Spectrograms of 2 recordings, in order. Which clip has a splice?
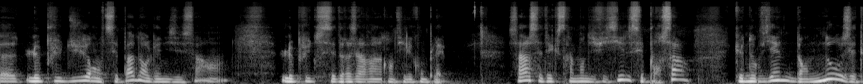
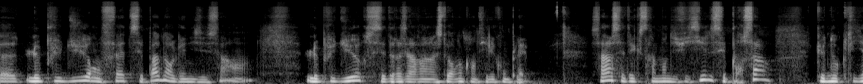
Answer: first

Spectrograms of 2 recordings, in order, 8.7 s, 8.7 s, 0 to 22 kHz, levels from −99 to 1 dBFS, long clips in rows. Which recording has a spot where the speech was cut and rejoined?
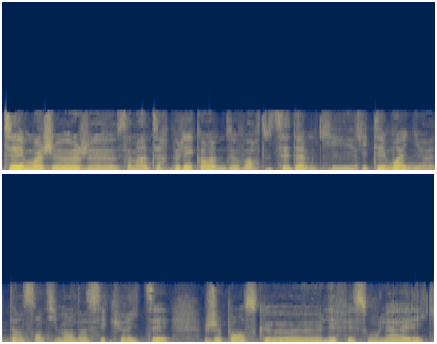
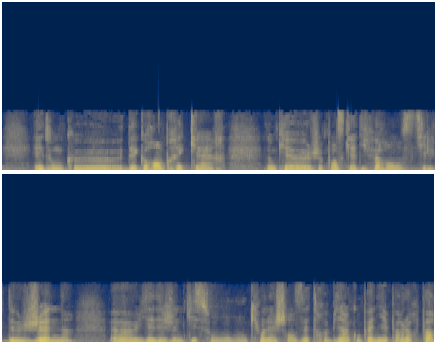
first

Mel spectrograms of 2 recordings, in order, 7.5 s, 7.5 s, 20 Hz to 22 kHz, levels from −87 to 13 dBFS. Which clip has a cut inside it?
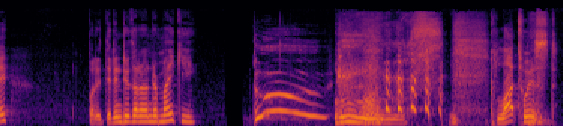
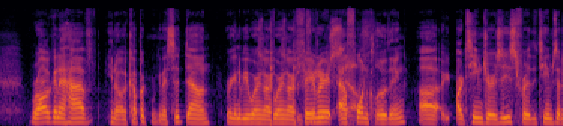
second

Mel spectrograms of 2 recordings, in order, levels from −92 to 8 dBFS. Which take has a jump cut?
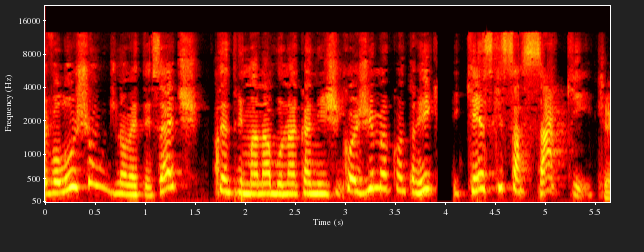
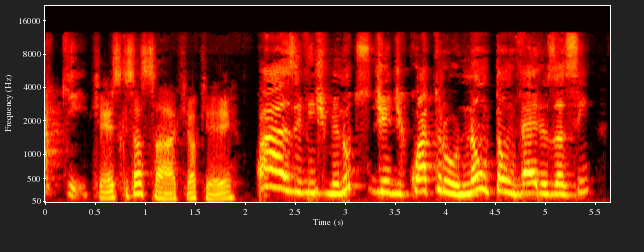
first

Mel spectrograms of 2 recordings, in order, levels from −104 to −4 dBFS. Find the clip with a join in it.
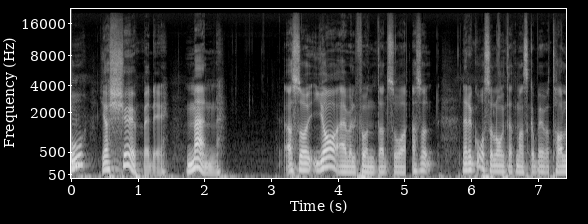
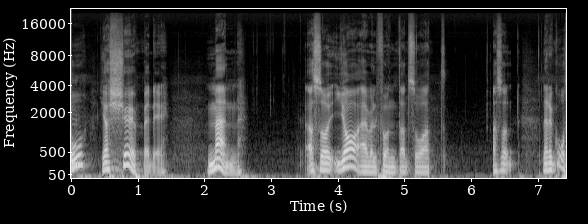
first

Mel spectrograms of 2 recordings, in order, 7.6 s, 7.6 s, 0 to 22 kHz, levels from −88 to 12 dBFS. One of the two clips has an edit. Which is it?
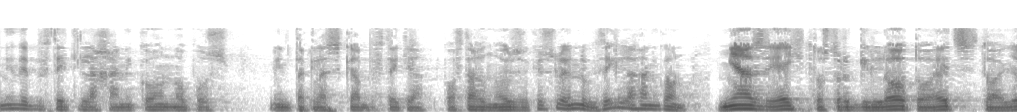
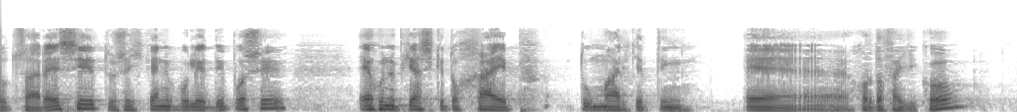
first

